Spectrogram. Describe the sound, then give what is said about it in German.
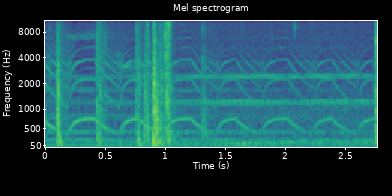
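A shrill Honda motorcycle alarm, set off by someone shaking the motorcycle by its handlebars, wails in quick, repeating up-and-down sweeps, loud, with a few sharp knocks near the start and no talking. “Die Honda reagierte mit blinkenden Lichtern und einem schrillen Alarm.”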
